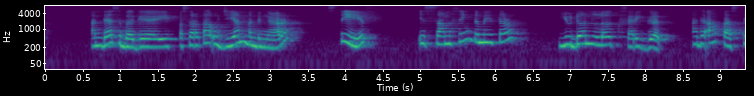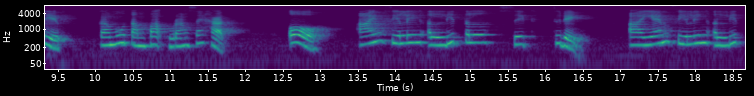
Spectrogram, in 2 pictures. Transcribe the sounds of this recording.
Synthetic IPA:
ʔandasəbaɡajpəsərt̪aʔud͡ʒianməndəŋar | st̪if | ʔɪsːamθɪŋd̪əmɛt̪ər | judonluk̚fɛɾiɡʊt̪̚ | ʔadaʔapast̪if | kamut̪ampaʔkuɾaŋsehat̪̚ | ʔo | ʔajmfilɪŋəlit̪əlsɪk̚ | t̪ude | ʔajɛmfilɪŋəlit

